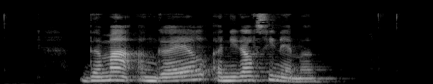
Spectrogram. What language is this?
Catalan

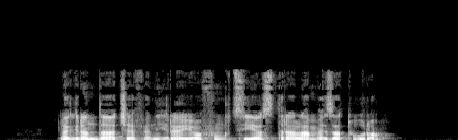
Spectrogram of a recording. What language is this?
Esperanto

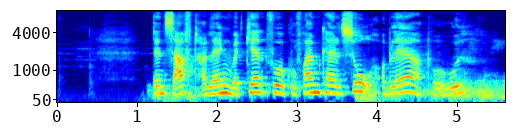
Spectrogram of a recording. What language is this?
Danish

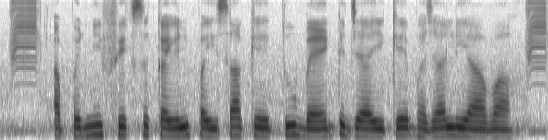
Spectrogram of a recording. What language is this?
Bhojpuri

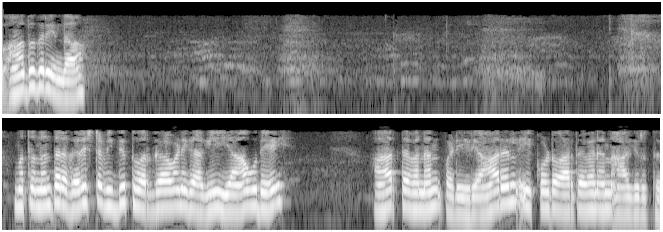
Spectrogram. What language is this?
Kannada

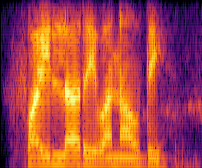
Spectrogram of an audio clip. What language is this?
Marathi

